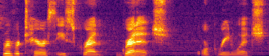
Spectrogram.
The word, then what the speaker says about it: Greenwich: Henry Samuel Tabram, 6 River Terrace, East Greenwich, or Greenwich. I think it's pronounced Greenwich, but it looks like Greenwich.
